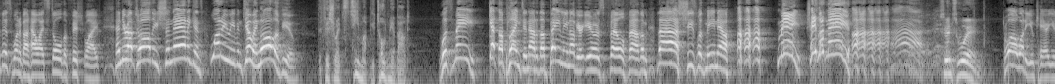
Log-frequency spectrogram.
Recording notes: Recorded Live 6/14/2014 at Largo, Los Angeles.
